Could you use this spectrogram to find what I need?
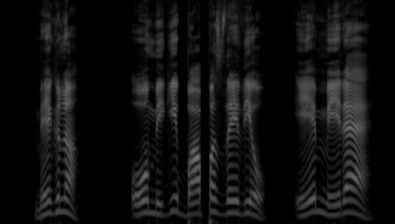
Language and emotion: Dogri, angry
